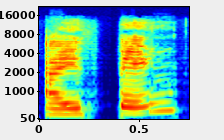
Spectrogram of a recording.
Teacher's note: stress on think and then clear th sound clear voiceless th sound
